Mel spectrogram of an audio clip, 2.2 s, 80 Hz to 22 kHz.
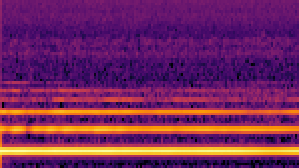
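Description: Selmer Super Action 80 Series II baritone saxophone holding a single high note steadily, almost pure in tone, after a sharply attacked low note.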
